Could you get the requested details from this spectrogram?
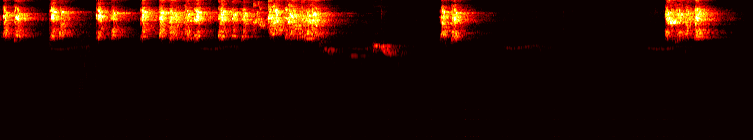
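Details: Pet African lovebirds chattering in quick shrill high chirps for the first few seconds, then quieter with one or two softer notes before another piercing burst.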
